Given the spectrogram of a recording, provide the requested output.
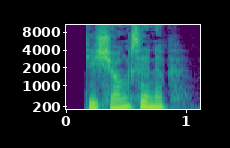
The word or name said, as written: dijonsennep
